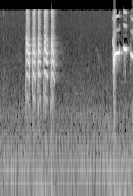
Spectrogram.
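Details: Lure call of the greater green leafbird for drawing in birds: five rough, nasal, harmonic notes in quick succession, a pause, then loud buzzy squeaking notes at the end.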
